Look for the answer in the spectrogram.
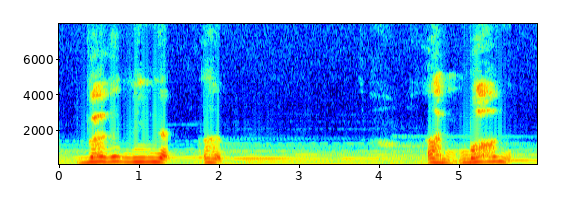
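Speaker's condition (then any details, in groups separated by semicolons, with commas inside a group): Cerebral palsy; cerebral palsy, from birth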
